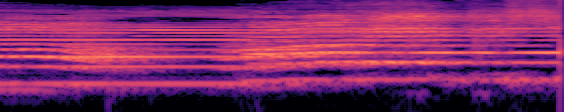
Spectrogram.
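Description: Devotional kirtan sung by women's voices over a harmonium. The harmonium's reeds hold steady notes beneath a sung line that sustains and slides between pitches.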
